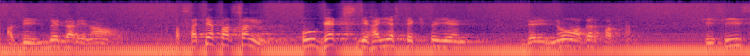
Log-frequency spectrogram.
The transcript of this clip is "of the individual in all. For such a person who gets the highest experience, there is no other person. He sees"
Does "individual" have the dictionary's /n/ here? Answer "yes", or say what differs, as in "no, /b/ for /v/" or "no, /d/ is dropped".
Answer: no, /l/ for /n/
